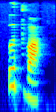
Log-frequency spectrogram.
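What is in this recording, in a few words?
"ытва", Komi, female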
